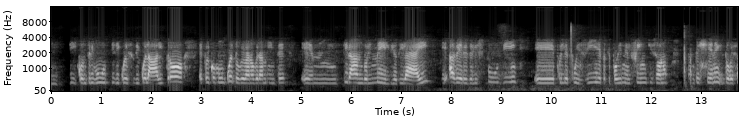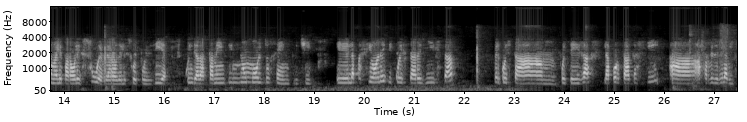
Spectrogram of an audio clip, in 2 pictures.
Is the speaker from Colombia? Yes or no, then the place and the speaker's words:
yes; Colombia; Italian is a second language; Dico noi donne latinoamericane perché io sono colombiana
